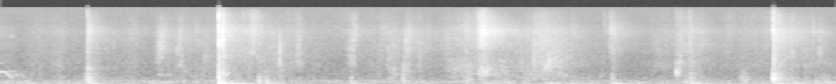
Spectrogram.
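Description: Bodies and bare feet thudding on grappling mats, with gi cloth rustling, as two people grapple fast. There are several sharp thuds, the loudest about two seconds in and another near the end.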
